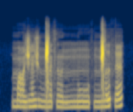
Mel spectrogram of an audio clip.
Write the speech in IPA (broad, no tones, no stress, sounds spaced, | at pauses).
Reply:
m ɑ̃ ʒ æ̃ ʒ ʊ ŋ͡ǁ æ̃ s ə̃ː nː ũː θ ə̃ ŋ͡ǁ ɜ θ æ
